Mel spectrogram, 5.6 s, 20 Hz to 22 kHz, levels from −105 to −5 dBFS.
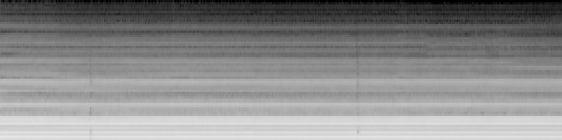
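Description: At 0.89 s and again from 3.56 to 3.59 s, compressed frames are skipped: the music jumps forward by roughly 40 ms, which fits about four missing 10 ms frames.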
